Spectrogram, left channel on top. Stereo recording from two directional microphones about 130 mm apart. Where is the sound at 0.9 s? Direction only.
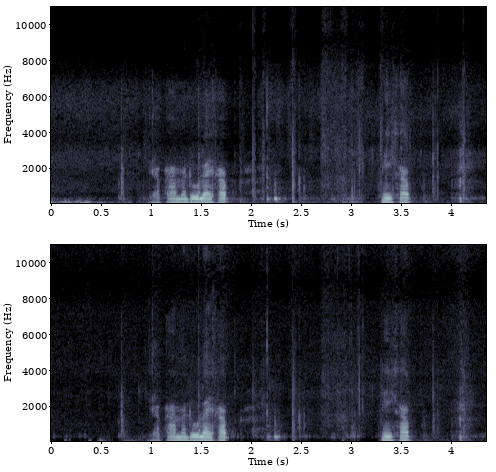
20° right (ahead or behind).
